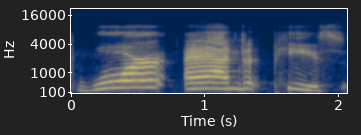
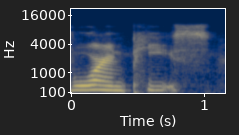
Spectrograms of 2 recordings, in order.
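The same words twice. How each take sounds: First: The words are split apart with clear pauses. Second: The words are run together without pauses. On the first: It names the novel about war and peace. The speaker calls it right. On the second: It sounds like the name of a character. The speaker calls it wrong.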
